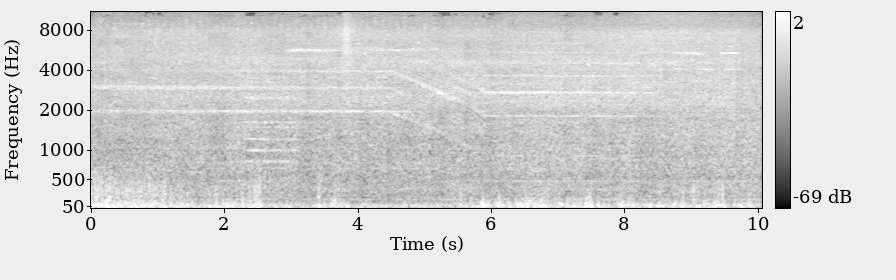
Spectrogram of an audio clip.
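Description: Long Island Rail Road electric multiple-unit train running through the station: a low rumble with a thin high electric whine that glides down in pitch about halfway through and settles on a lower steady tone.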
